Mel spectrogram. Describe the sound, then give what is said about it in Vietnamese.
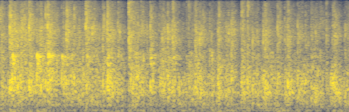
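Sustained applause from a crowd, a dense, steady patter of many hands clapping at once with no pauses, loud throughout and without voices. “Cho nên nếu quý vị thấy là việc này là quá dễ như là ăn cơm thôi, thì xin vị hãy dành một tràng vỗ tay thật lớn để dẫn con em mình đến chùa.”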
